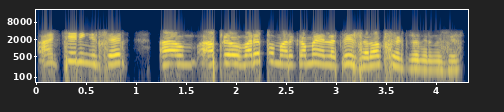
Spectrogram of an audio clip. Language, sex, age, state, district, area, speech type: Tamil, female, 45-60, Tamil Nadu, Pudukkottai, rural, conversation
